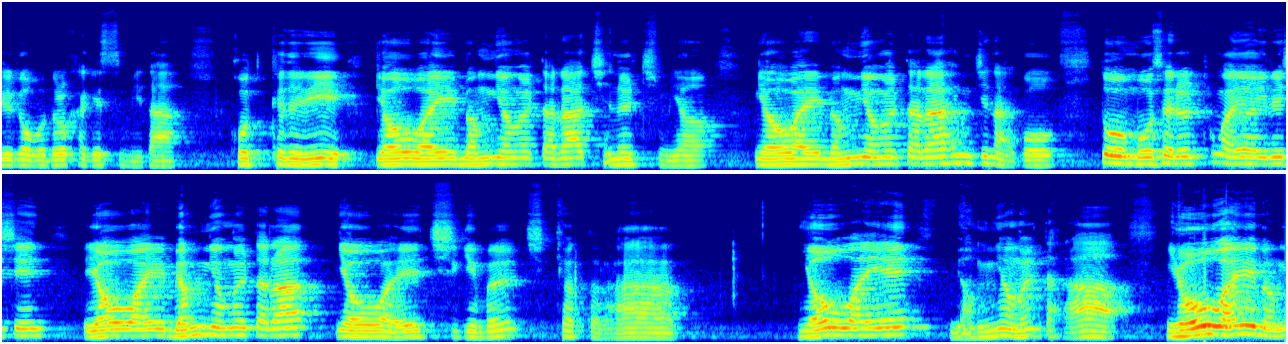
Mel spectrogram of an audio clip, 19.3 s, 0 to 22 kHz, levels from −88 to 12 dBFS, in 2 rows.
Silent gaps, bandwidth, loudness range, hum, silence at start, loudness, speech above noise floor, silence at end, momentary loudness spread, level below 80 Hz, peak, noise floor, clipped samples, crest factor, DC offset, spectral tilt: none; 11 kHz; 3 LU; none; 0 s; -20 LUFS; 35 dB; 0 s; 14 LU; -64 dBFS; 0 dBFS; -55 dBFS; under 0.1%; 20 dB; under 0.1%; -6.5 dB/octave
